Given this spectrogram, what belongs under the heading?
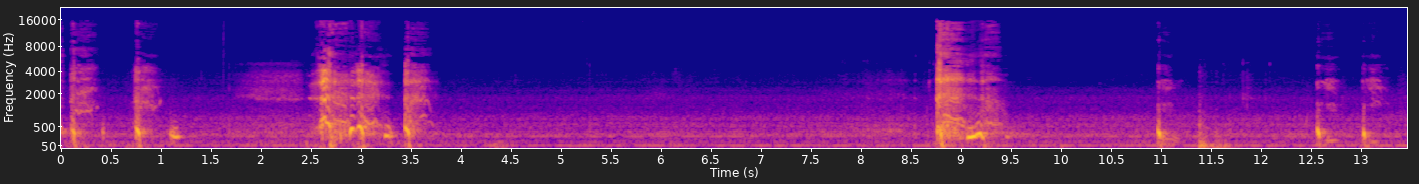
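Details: Coughing fit from cough variant asthma after a 40-minute run outside in the cold: repeated bursts of harsh coughing separated by quiet pauses, after getting home and using an inhaler, feeling very lightheaded.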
